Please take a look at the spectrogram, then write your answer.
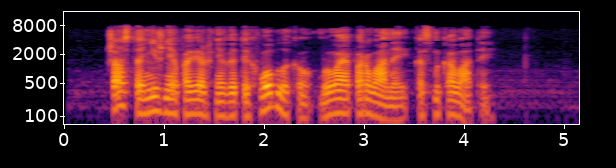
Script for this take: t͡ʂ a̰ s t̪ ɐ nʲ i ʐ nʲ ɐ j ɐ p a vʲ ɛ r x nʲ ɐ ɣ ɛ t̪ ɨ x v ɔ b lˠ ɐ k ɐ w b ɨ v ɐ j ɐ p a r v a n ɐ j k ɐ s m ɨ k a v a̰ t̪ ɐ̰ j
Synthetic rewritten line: t͡ʂ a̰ s t̪ ɐ nʲ i ʐ nʲ ɐ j ɐ p a vʲ ɛ r x nʲ ɐ ɣ ɛ t̪ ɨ x v ɔ b lˠ ɐ k ɐ w b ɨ v a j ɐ p a r v a n ɐ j k ɐ s m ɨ k a v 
